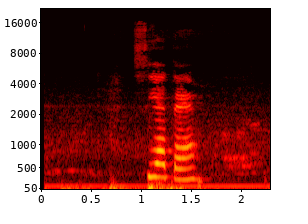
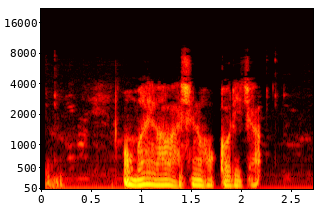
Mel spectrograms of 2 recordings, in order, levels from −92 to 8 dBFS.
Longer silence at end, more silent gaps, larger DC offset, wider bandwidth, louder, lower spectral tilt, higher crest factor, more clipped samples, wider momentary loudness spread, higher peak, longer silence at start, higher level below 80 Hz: second, 0 s vs 0.55 s; neither; neither; first, 16.5 kHz vs 7.8 kHz; second, -33 LUFS vs -23 LUFS; about the same, -6 dB/octave vs -7 dB/octave; about the same, 20 dB vs 22 dB; neither; first, 23 LU vs 15 LU; second, -16 dBFS vs -4 dBFS; about the same, 0.05 s vs 0.05 s; about the same, -44 dBFS vs -48 dBFS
